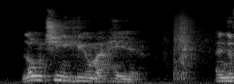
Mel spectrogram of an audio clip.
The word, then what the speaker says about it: Longqi: It's called Longqi. Longqi human hair. And for the pronunciation of Qi, you can think about it. Chinese Kung Fu, Tai Chi.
